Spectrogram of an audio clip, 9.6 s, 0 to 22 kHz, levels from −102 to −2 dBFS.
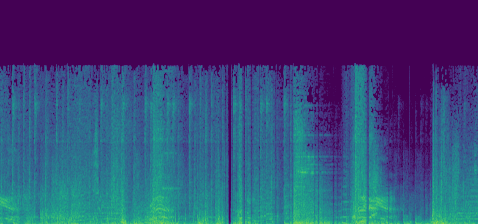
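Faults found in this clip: Repeated packet loss (robotic sound) at 4.49–5.87 s, 6.27–7.39 s, 7.75–8.87 s. Choppy sound with pieces missing. Jitter buffer or network path. Lost packets patched by stretching prior audio, gaps up to 69 ms. Densest in the first stretch, easing through the third.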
